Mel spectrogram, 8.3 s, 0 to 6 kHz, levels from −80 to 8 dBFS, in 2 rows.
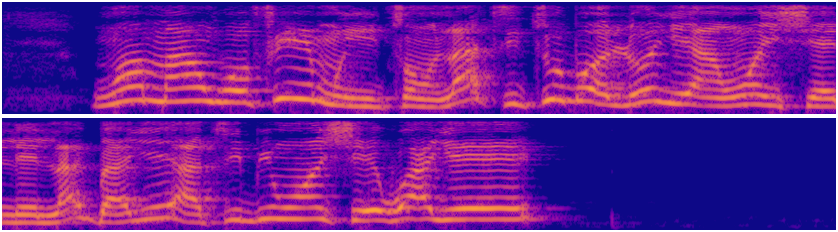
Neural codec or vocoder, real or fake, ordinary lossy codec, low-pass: none; real; none; 5.4 kHz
